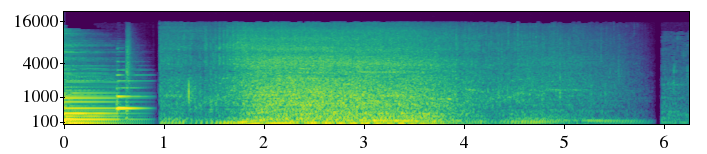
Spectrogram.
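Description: Piano music ends about a second in; then a road vehicle passes, a rushing noise with a low engine hum that swells and fades over about five seconds.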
